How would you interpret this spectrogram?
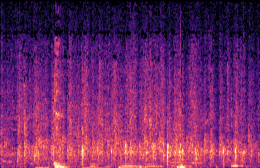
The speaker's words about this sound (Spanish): Fuerte aplauso.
